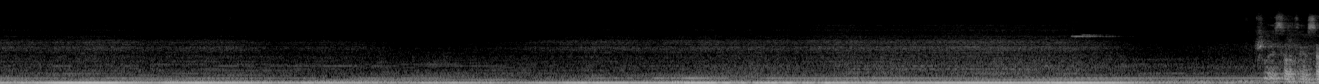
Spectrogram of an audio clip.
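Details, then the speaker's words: Dry-powered Mitsubishi parking elevator in downtown Sunnyvale: steady low motor hum with a faint buzzing rattle through the run; something sounds like it's vibrating in the ceiling, cause unclear, though the elevator still runs quite well. "something sounds like it's vibrating in the ceiling, but these still run quite well."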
